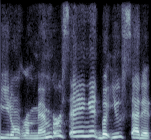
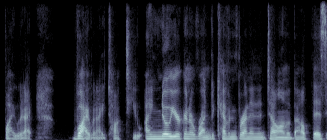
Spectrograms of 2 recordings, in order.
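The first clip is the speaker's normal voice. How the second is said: lower, softer, whispered fast parody; mocking hushed quote; 7 semitones lower, 9 dB quieter, faster than usual. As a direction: whisper his words back at him, quick and sneering. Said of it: "but it was like".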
